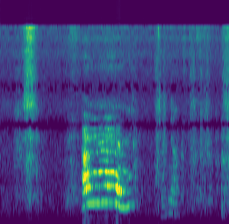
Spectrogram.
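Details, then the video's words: Female Siberian Husky indoors, vocally objecting because she wants to go back outside, during a happy dance: one drawn-out, harmonic, howl-like moan lasting about a second that dips at the end, with a person's speech before and after. "Funny Talking Siberian Husky Does Happy Dance"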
